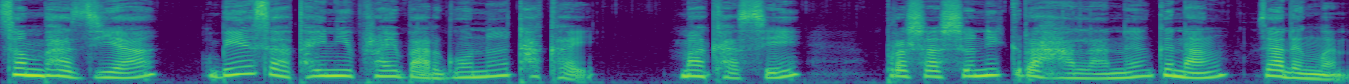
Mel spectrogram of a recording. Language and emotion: Bodo, neutral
